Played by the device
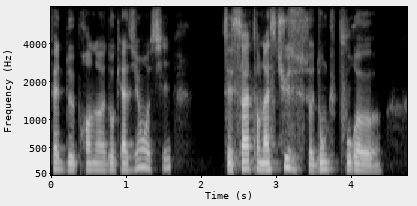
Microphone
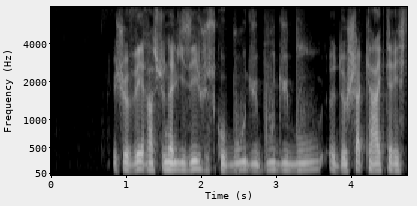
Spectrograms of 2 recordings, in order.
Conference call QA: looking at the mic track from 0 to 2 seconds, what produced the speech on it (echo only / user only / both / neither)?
user only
